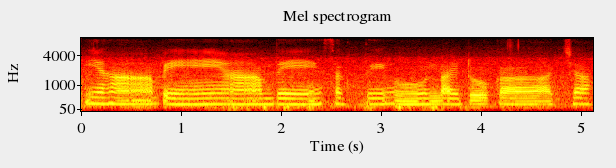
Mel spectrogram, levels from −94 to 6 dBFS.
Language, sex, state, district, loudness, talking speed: Hindi, female, Haryana, Rohtak, -16 LUFS, 105 wpm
